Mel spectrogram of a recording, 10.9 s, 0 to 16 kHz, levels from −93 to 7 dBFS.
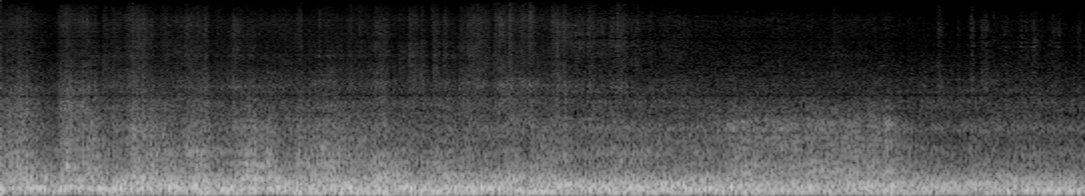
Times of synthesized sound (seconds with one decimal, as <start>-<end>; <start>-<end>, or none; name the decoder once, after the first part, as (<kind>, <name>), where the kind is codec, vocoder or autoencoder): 0.4-5.7 (codec, SNAC); 8.1-8.7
